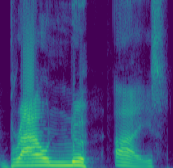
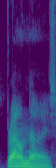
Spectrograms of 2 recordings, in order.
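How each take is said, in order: First: The words are said with heavy, exaggerated force. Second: The words are said lightly, without extra force. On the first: The speaker calls it wrong. "It doesn't need to be very strong, right? It's not like" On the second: The speaker calls it right.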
